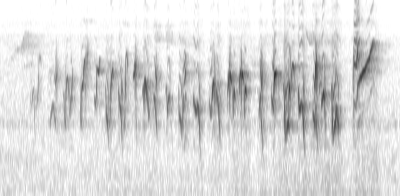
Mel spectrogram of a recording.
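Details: Stripe-throated bulbul lure sound from a provoked territorial resident bird, 'sap rik' style: a continuous four-second run of rapid, chattering, tumbling notes ending in a louder, upslurred phrase.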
